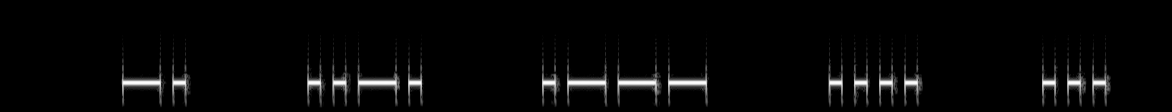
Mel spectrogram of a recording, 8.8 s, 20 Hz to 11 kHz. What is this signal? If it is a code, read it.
Morse code, heard as a keyed tone, about 13 wpm, spaced as for 7 wpm, 800 Hz. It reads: NFJHS
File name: LEZIONI / 8 YJ45 / 8 YJ ws 12wpm 3342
